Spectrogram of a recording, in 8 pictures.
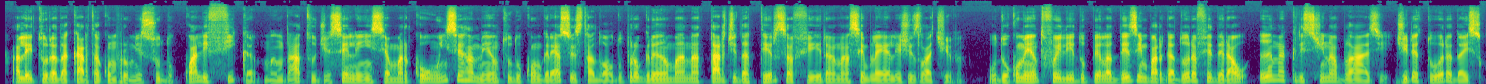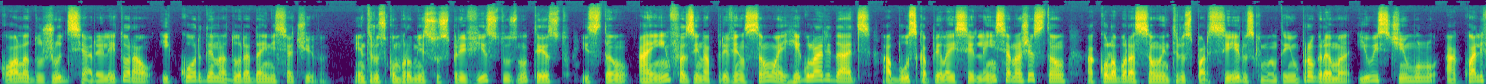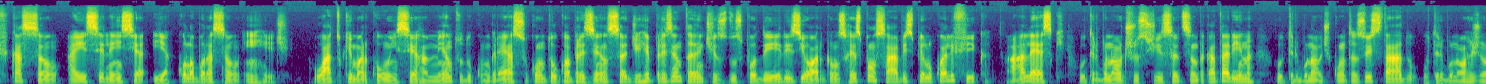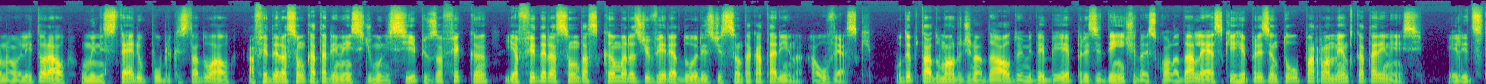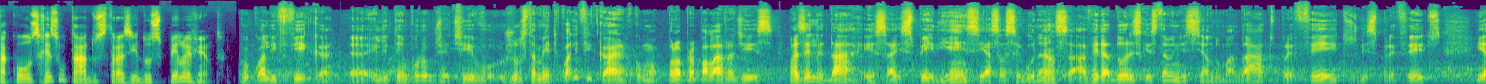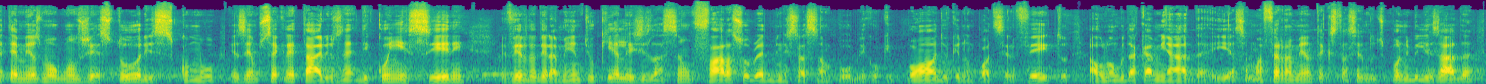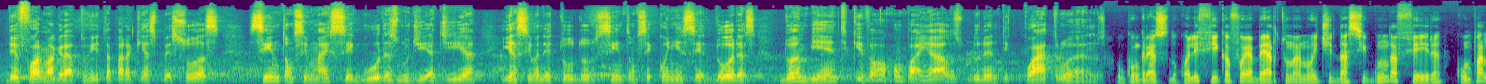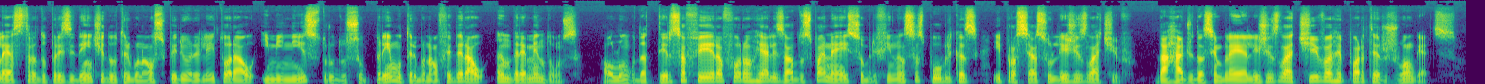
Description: Entrevista com:
- deputado Mauro de Nadal (MDB).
